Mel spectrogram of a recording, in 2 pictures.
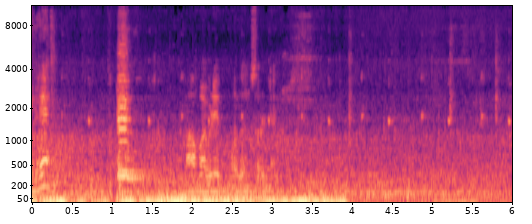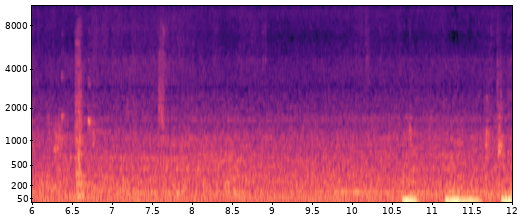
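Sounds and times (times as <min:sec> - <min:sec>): engine and road rumble: 0:00.0 - 0:12.0
sharp knock: 0:01.1 - 0:01.7.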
